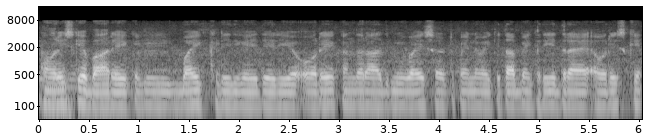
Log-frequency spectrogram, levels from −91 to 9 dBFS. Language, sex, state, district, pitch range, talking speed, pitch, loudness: Hindi, male, Rajasthan, Bikaner, 105-110 Hz, 250 wpm, 105 Hz, -16 LUFS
